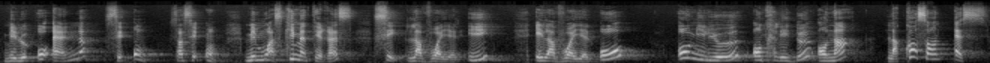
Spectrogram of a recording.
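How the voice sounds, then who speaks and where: Slow, sing-song woman teaching children. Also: a little high, sing-song, darkish tone. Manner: slow, emphatic, repeats words and sounds for young pupils. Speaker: primary school teacher. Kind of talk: televised French lesson for children.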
